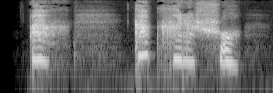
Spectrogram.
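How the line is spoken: Delighted whisper. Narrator (Russian): шептала она в восторге

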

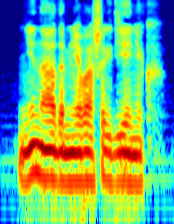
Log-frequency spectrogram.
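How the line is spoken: Gloomy old man. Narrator (Russian): мрачно сказал старик

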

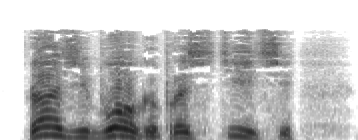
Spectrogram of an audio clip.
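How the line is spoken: Pleading young man. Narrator (Russian): взмолился молодой человек

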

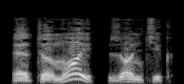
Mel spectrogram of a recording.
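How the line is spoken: Stern. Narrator (Russian): сказал он строго

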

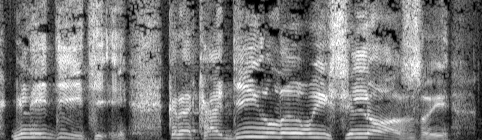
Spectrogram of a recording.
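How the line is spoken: Shouted by a parrot. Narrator (Russian): крикнул пестрый попугай

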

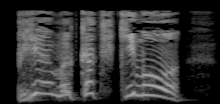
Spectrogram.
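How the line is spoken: Delighted exclamation. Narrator (Russian): восторженно воскликнул Петя

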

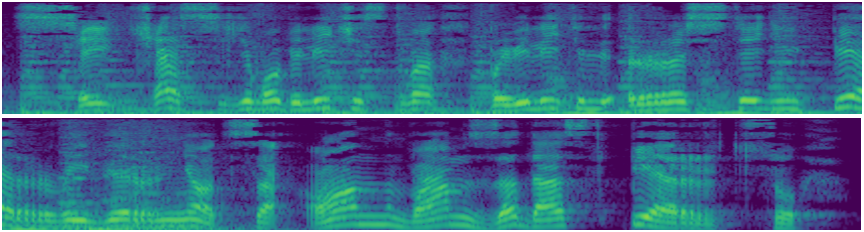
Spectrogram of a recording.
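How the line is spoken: Parrot shouting. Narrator (Russian): кричал попугай

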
